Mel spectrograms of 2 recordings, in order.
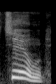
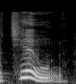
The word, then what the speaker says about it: tomb: It's tomb. B here is silent. Of course, don't pronounce the letter B here. So, tomb lunar.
